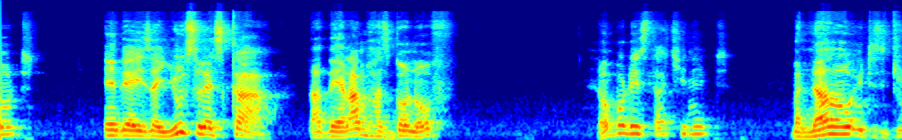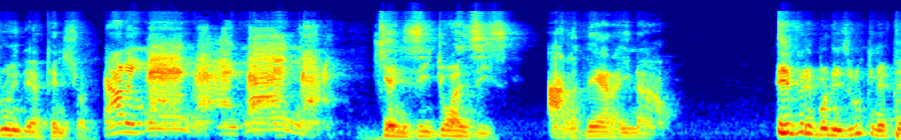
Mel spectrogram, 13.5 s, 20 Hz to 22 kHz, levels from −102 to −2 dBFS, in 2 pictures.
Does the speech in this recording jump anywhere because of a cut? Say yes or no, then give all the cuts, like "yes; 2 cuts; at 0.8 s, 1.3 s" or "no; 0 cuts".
yes; 1 cut; at 7.6 s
